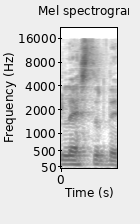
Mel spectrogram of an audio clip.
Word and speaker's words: Leicester: Hayır, Leicester'da yaşıyorum ben. Leicester diye okunuyor. Leicester diye yazılıyor.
